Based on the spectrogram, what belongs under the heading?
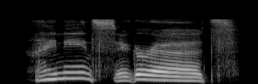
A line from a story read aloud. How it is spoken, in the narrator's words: Marion moaned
